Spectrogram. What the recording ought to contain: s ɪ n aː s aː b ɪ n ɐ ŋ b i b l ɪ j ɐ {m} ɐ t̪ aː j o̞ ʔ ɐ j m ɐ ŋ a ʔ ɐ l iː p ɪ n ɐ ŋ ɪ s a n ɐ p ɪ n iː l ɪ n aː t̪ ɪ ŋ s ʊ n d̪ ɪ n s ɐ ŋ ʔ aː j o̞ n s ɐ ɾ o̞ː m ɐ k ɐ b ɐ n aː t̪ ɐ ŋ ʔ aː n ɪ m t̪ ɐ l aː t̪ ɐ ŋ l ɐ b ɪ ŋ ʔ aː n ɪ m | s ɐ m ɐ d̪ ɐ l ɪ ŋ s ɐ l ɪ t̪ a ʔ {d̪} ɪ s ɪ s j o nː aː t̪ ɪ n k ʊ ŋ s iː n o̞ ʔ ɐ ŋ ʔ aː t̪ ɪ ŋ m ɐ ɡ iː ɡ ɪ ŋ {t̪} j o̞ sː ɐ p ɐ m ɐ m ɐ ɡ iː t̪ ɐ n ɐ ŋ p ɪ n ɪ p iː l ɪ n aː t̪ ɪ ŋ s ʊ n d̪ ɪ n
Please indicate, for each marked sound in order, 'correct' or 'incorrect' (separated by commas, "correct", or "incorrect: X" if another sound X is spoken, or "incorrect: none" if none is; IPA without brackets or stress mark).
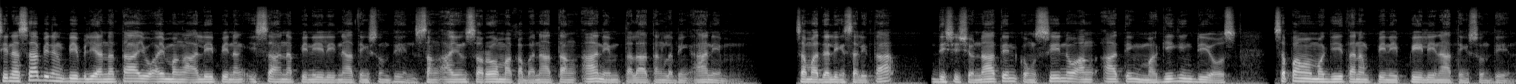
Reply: incorrect: n, correct, incorrect: d̪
